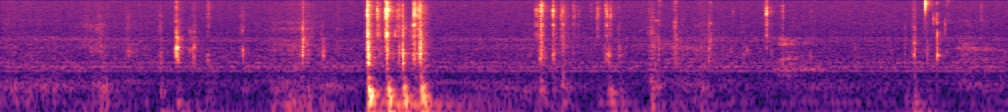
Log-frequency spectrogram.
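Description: Someone types on a computer keyboard while coding a Pong game in Python, with irregular bursts of close key clicks and a louder cluster of rapid strokes partway through.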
